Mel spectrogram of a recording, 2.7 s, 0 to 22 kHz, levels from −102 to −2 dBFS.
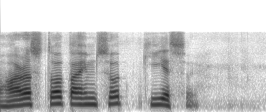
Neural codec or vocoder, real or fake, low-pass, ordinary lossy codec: codec, 16 kHz, 0.8 kbps, ZipCodec; fake; none; none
